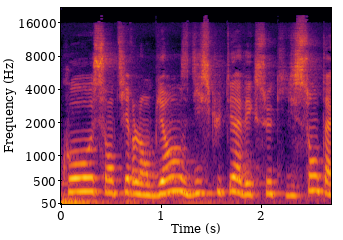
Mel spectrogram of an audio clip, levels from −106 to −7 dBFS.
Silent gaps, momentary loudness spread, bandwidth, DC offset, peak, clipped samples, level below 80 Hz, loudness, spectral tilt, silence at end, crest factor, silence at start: none; 7 LU; 19 kHz; under 0.1%; -12 dBFS; under 0.1%; -44 dBFS; -28 LUFS; -4 dB/octave; 0 s; 16 dB; 0 s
